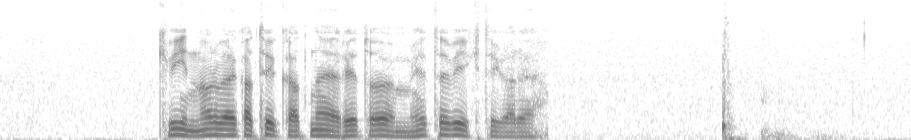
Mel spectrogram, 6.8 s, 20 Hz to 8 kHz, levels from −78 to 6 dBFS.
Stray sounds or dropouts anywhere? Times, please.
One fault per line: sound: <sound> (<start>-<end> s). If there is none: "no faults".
sound: squeak (5.4-5.6 s)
